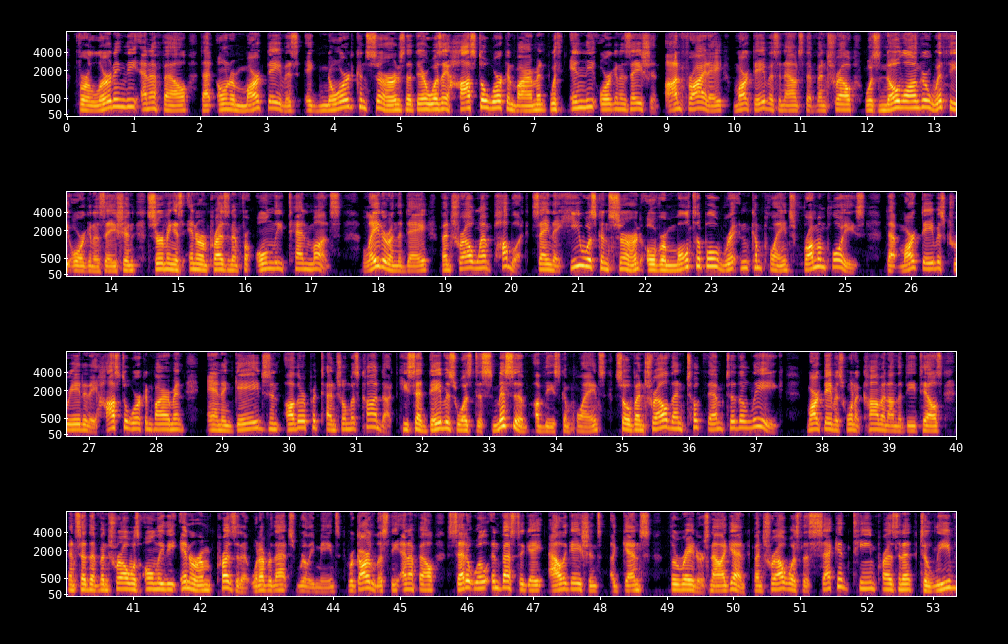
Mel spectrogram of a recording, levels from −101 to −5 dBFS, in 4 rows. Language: English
